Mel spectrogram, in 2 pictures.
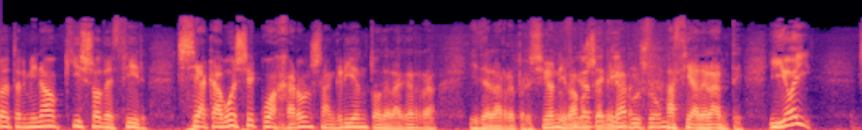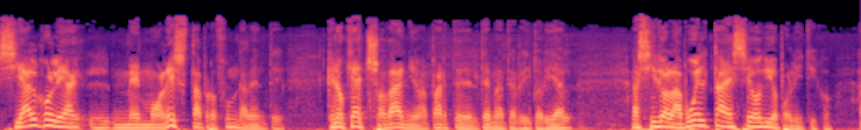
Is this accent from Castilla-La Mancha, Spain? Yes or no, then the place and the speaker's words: yes; Guadalajara, Castilla-La Mancha, Spain; Yo soy de Guadalajara. El libro tiene, por tanto, muchas connotaciones de mi juventud allí.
